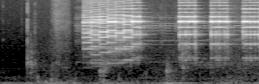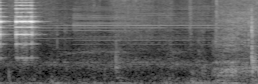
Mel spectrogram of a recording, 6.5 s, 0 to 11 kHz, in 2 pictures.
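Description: DJI Phantom 2 Vision quadcopter's power-on chime: a short run of electronic tones about a second in, then four evenly spaced beeps. The sequence signals that the aircraft has powered up.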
